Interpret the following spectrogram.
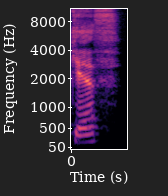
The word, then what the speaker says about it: GIF: Oh, like GIF is a hard G as opposed to JIF. I'm with you on that. I pronounce it GIF.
